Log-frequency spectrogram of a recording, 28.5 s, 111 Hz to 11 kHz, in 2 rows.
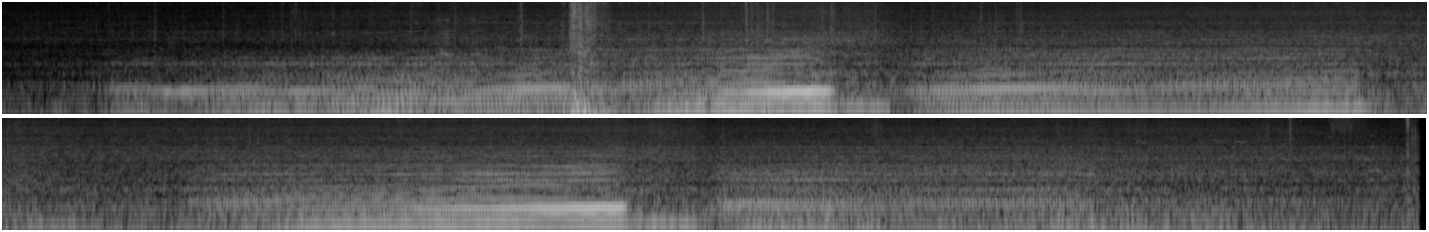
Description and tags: Car Acceleration Inside Car
A recording of me driving recorded inside the car. Recorded with a Tascam Dr100 and a Behringer C4 Microphone
Acceleration, Car, Cars, Driving, Engine, Engine-noise, In-car, Inside, Muffled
